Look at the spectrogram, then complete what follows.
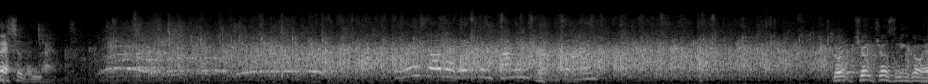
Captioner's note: applause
